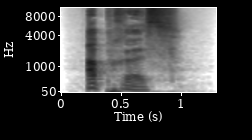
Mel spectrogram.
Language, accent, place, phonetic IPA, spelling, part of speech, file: German, Germany, Berlin, [ˈapʁɪs], Abriss, noun, De-Abriss.ogg
- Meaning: 1. demolition 2. summary, outline 3. stub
